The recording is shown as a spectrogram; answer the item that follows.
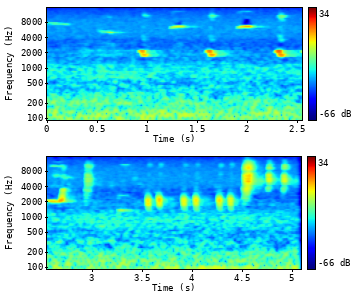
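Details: Nightingale song from a park along the Smolenka, Saint Petersburg: soft high whistles, then a run of repeated short whistled notes followed by a series of rapid clicks and a harsh burst, with steady low background hum.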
